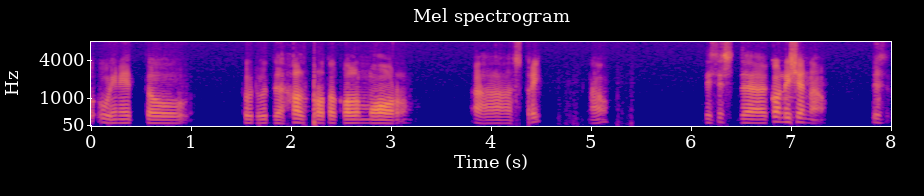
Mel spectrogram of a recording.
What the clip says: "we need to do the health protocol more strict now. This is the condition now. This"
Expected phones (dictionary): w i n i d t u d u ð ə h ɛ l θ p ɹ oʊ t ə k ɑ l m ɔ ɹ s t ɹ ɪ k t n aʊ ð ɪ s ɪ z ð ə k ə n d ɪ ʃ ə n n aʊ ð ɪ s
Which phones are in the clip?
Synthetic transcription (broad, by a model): w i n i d t u d u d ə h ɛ l t p ɹ oʊ t ə k ɑ l m ɔ ɹ s t ɹ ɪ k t n aʊ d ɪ s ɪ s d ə k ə n d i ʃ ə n n aʊ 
